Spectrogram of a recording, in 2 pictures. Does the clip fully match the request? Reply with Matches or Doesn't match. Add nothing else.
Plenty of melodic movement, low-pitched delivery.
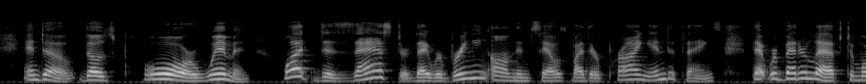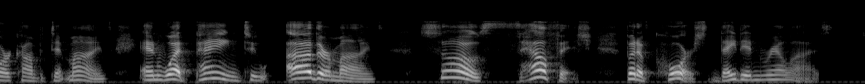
Doesn't match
